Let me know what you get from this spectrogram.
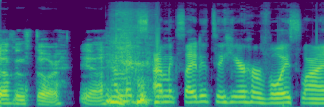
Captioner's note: laughter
